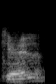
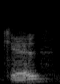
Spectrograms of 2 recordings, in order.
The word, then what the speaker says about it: quel: pluriel il faut utiliser quel Q u e l l e s donc à chaque fois la prononciation est la même quel masculin singulier quel féminin singulier quel masculin pluriel et quel féminin pluriel la première quel âge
